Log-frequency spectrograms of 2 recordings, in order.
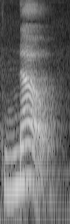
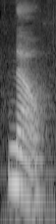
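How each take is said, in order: First: It is said firmly with more force. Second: It is said softly with little force. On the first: "create a little bit more impact" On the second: "It's it's low impact"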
